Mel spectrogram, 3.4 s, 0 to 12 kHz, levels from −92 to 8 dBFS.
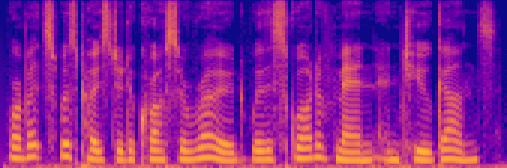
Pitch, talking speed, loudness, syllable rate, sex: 190 Hz, 250 wpm, -15 LUFS, 5.3 syllables/s, female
